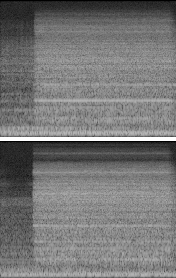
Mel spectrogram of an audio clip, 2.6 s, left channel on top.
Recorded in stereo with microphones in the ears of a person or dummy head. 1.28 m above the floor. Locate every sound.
0.5 s a hair dryer: 70° right (ahead or behind), 4 m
